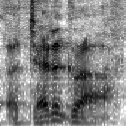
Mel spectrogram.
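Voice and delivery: speaking in a put-on German accent. Retelling a film take, the guy who comes in answers with a German accent. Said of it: "he's got a German accent all of a sudden too".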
